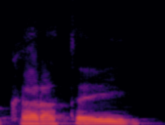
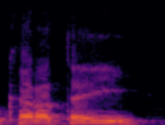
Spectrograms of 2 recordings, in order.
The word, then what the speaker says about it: karate: Vieš, ako on vyslovuje voodoo, voodoo, mne to pripomína Rosa, jeho karatei. On to vyslovoval karatei, nie karate.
